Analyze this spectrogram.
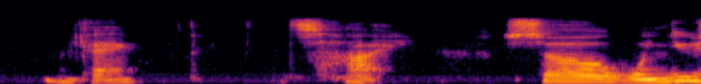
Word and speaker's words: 菜: It's a very hard to pronounce one. 菜 like T-S-A-I. 菜. Okay. 菜.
